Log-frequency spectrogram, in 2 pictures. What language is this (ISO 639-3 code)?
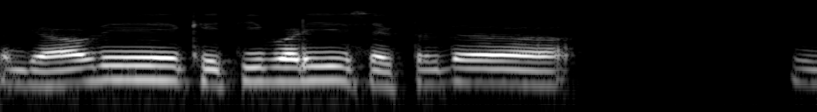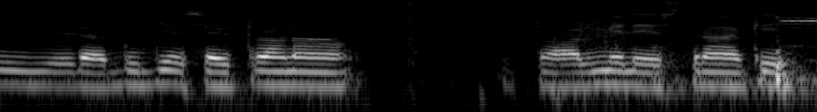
pan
